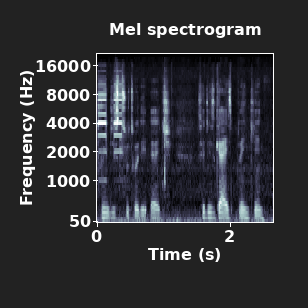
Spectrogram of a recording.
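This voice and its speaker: A man's voice: on the low side, level tone, fairly quick, background noise. A man outdoors patiently explaining drone controls step by step. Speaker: drone operator showing the controls.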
